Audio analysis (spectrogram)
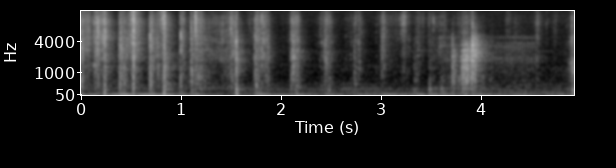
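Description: Tarot cards being shuffled in a reading, with a quick series of crisp riffling snaps and soft flutters that come in uneven bursts, close and moderately loud, with no voices.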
